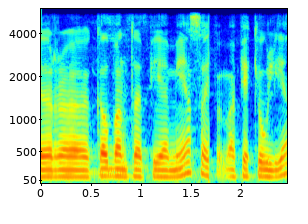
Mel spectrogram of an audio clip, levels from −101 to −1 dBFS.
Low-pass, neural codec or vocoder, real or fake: 5.4 kHz; none; real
